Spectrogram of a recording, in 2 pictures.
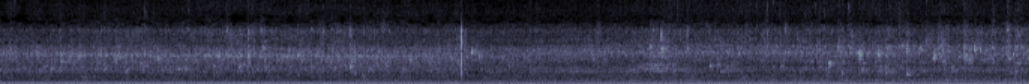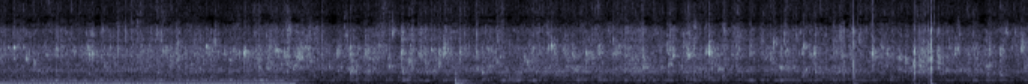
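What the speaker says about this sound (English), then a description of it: "figured I'd get you guys a sump pump video here while I had a minute." A sump pump runs steadily in a pit during creek floodwater, a loud continuous hum for several seconds that cuts off abruptly, leaving quieter water trickling and a few clunks.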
